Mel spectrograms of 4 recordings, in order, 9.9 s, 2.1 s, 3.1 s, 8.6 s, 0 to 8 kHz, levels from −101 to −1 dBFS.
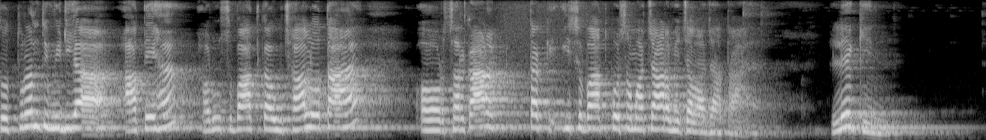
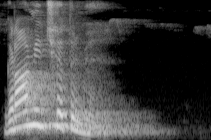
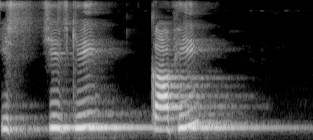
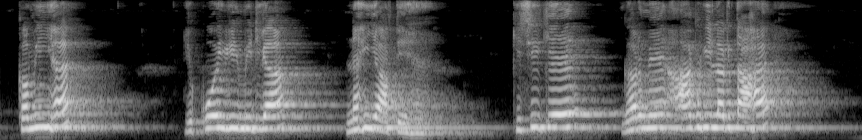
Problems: constant background noise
